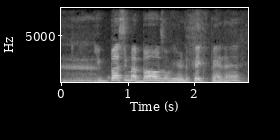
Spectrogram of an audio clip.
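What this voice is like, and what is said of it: Put-on New Jersey accent. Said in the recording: “Got a Jersey accent ... He's like a pig farmer with a Jersey accent”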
